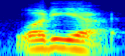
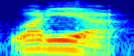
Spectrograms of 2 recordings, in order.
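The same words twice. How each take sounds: First: "what do you" run together as "wha-ri-ya"; fast native pronunciation. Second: Said in the usual way. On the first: Shown as a demonstration. Teacher shows learners how natives say it, "what do you" blurred together. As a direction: say "what do you" linked, the t softened to a flap. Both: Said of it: "원어민들이 빨리 발음하면".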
